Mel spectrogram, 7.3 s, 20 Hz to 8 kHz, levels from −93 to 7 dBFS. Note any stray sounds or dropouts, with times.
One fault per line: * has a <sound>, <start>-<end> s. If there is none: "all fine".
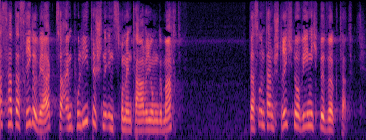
all fine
